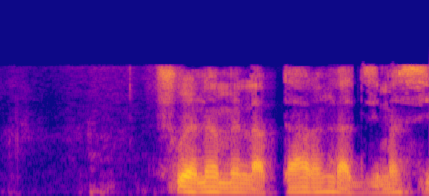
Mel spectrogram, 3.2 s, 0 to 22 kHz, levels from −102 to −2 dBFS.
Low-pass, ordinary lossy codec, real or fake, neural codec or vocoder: 5.4 kHz; AAC, 24 kbps; real; none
